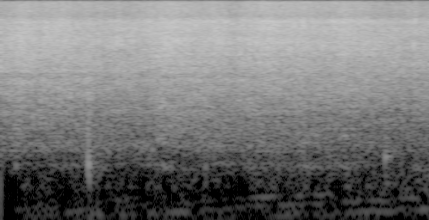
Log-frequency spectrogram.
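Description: Sliced onions and ginger-garlic paste sizzling in hot oil in a non-stick wok while being stirred with a wooden spatula: a steady frying hiss.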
